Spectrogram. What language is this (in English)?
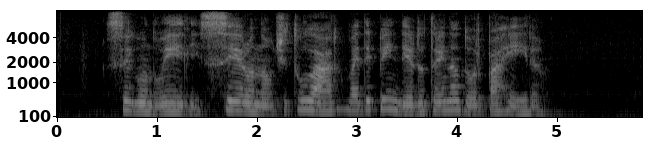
Portuguese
